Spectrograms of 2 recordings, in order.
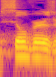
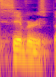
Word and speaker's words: Sivers: I think I'm probably butchering his last name. Silvers, or I think it's Sivers.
